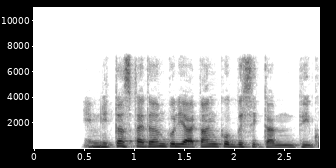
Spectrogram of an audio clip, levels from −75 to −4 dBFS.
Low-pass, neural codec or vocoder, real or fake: 7.2 kHz; codec, 16 kHz, 0.5 kbps, FunCodec, trained on LibriTTS, 25 frames a second; fake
